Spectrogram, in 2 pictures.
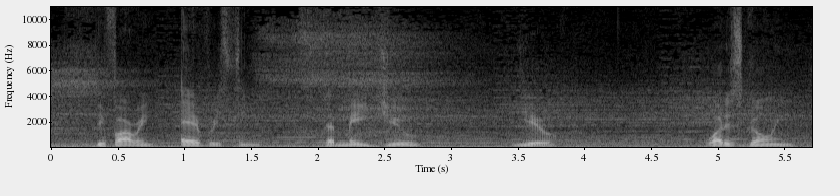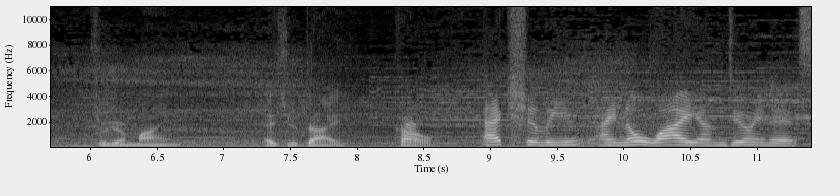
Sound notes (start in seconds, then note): none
